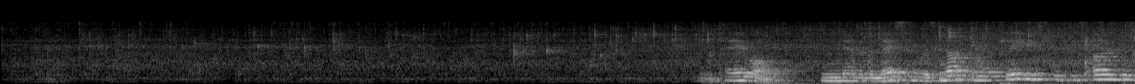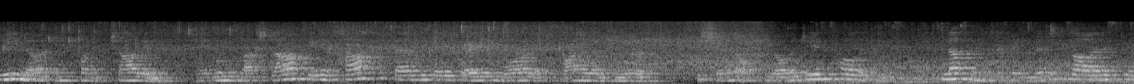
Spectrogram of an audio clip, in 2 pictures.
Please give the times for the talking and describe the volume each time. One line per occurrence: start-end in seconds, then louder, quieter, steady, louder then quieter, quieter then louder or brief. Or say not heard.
7.0-22.6 steady.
